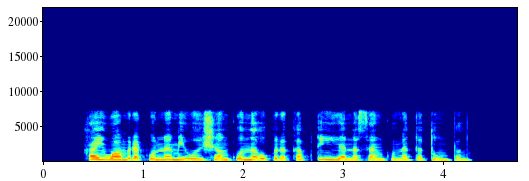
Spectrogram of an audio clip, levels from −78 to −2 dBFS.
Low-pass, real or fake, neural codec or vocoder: 7.2 kHz; fake; codec, 44.1 kHz, 3.4 kbps, Pupu-Codec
